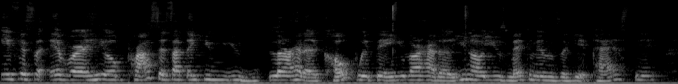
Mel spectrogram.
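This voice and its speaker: With audible room echo and noticeable background noise, a woman talks at a fairly quick pace, with hardly any pauses and fairly even intonation. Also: medium pitch for a woman. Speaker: vlogger. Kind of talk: casual monologue. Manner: fast.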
